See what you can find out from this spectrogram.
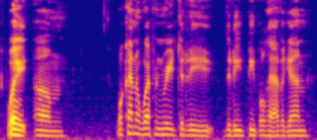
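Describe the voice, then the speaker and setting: A man's voice: mid-range voice, fairly even intonation, moderate pace. A man talking casually as a player in a role-play game, hesitant and thinking aloud.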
